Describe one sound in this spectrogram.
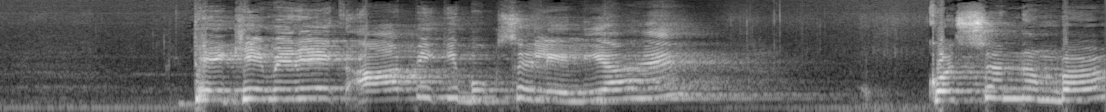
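A woman speaks calmly, explaining.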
